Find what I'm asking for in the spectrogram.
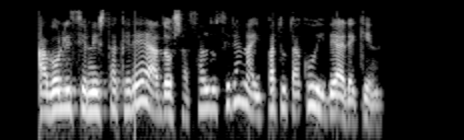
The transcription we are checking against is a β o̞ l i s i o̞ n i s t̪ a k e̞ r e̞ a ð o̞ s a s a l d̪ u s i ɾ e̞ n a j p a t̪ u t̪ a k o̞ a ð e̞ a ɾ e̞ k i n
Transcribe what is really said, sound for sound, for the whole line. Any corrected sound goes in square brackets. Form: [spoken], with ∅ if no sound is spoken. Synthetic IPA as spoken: a β o̞ l i s i o̞ n i s t̪ a k e̞ [ɾ] e̞ a ð o̞ s a s a l d̪ u s i ɾ e̞ n a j p a t̪ u t̪ a k o̞ [i] ð e̞ a ɾ e̞ k i n

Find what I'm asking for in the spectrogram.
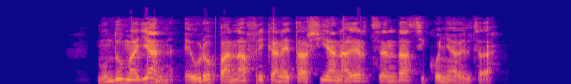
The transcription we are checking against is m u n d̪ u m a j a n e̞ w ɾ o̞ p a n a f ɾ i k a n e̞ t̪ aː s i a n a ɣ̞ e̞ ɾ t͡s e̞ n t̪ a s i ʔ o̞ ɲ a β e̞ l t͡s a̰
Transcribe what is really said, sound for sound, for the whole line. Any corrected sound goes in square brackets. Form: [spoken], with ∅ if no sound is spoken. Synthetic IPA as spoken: m u n d̪ u m a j a n e̞ w ɾ o̞ p a n a f ɾ i k a n e̞ t̪ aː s i a n a ɣ̞ e̞ ɾ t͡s e̞ n [d̪] a s i [k] o̞ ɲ a β e̞ l t͡s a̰

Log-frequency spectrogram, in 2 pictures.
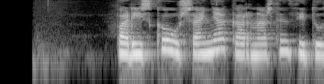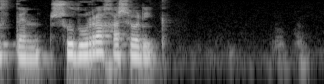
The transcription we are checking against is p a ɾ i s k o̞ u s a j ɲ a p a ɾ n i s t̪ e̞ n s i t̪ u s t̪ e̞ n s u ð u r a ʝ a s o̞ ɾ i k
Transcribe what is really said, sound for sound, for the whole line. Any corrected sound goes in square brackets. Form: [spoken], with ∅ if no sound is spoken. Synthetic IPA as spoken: p a ɾ i s k o̞ u s a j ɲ a [k] a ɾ n [a] s t̪ e̞ n s i t̪ u s t̪ e̞ n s u ð u r a ʝ a s o̞ ɾ i k

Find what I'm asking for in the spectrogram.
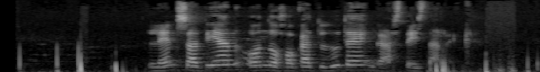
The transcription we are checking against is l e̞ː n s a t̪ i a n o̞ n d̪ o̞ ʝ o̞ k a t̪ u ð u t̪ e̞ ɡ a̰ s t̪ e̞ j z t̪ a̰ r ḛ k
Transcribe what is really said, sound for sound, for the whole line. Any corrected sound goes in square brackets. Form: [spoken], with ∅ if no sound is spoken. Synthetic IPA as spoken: l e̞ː n s a t̪ i a n o̞ n d̪ o̞ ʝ o̞ k a t̪ u ð u t̪ e̞ ɡ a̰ s t̪ e̞ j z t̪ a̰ r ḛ k

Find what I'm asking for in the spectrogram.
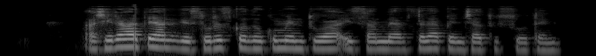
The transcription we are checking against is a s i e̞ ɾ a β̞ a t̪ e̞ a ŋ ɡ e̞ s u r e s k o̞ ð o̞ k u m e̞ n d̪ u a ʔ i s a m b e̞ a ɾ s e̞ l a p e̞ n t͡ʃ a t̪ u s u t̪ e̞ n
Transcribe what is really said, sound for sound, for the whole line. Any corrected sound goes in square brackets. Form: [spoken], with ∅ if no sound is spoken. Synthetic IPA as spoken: a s i e̞ ɾ a β̞ a t̪ e̞ a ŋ ɡ e̞ s u r e s k o̞ ð o̞ k u m e̞ n [t̪] u a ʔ i s a m b e̞ a ɾ s e̞ l a p e̞ n t͡ʃ a t̪ u s u t̪ e̞ n

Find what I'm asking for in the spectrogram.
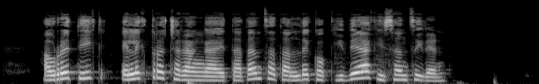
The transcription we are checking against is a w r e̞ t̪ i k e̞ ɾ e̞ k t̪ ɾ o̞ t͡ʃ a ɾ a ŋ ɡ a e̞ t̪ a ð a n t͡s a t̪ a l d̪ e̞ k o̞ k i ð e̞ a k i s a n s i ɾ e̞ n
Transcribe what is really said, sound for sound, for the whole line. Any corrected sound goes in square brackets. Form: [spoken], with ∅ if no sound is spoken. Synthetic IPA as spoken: a w r e̞ t̪ i k e̞ [l] e̞ k t̪ ɾ o̞ t͡ʃ a ɾ a ŋ ɡ a e̞ t̪ a ð a n t͡s a t̪ a l d̪ e̞ k o̞ k i ð e̞ a k i s a n s i ɾ e̞ n

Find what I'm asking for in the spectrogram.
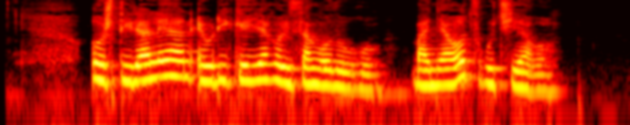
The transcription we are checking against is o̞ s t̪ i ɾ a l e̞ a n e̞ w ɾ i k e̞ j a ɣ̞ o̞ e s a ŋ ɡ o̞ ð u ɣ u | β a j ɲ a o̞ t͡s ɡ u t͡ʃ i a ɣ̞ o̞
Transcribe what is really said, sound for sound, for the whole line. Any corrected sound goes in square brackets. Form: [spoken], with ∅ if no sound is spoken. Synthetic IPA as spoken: o̞ s t̪ i ɾ a l e̞ a n e̞ w ɾ i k e̞ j a ɣ̞ o̞ [i] s a ŋ ɡ o̞ ð u ɣ u | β a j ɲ a o̞ t͡s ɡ u t͡ʃ i a ɣ̞ o̞

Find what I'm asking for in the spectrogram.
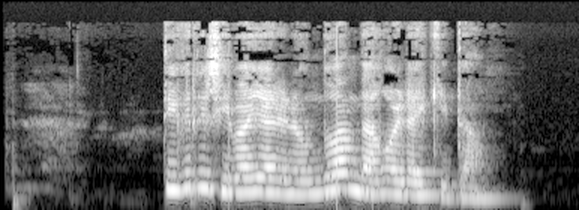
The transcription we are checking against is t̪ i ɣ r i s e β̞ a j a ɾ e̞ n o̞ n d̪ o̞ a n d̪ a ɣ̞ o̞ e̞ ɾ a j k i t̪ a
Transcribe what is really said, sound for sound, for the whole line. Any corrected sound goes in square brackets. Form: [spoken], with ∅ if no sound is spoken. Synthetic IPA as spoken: t̪ i ɣ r i s [i] β̞ a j a ɾ e̞ n o̞ n d̪ o̞ a n d̪ a ɣ̞ o̞ e̞ ɾ a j k i t̪ a

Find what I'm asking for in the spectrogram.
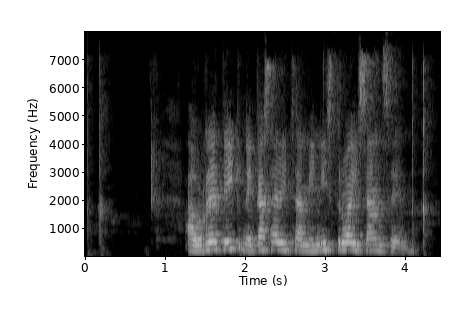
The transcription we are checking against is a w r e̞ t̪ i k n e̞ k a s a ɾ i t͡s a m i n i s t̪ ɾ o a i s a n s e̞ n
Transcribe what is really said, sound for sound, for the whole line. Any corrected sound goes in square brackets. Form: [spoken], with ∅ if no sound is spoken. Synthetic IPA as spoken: a w r e̞ t̪ i k n e̞ k a s a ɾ i t͡s a m i n i s t̪ ɾ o a i s a n s e̞ n

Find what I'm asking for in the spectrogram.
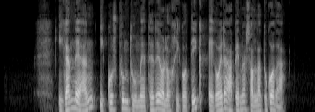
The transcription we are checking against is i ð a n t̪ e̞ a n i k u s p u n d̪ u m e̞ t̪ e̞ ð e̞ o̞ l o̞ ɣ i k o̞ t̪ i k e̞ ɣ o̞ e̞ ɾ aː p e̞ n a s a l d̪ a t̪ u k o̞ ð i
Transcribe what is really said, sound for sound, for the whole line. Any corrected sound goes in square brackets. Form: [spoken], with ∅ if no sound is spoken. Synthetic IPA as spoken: i [ɣ] a n [d̪] e̞ a n i k u s p u n [t̪] u m e̞ t̪ e̞ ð e̞ o̞ l o̞ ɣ i k o̞ t̪ i k e̞ ɣ o̞ e̞ ɾ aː p e̞ n a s a l d̪ a t̪ u k o̞ ð [a]

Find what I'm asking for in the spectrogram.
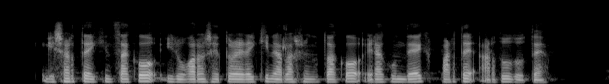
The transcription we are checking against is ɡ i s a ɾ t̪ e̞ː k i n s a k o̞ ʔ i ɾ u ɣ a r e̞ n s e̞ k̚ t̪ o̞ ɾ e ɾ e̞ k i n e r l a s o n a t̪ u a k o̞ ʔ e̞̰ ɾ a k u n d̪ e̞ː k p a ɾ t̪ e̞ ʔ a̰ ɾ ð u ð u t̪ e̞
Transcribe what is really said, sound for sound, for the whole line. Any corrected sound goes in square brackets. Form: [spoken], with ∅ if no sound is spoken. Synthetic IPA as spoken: ɡ i s a ɾ t̪ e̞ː k i n [t͡s] a k o̞ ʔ i ɾ u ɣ a r e̞ n s e̞ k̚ t̪ o̞ ɾ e ɾ e̞ k i n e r l a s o n a t̪ u a k o̞ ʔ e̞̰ ɾ a k u n d̪ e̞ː k p a ɾ t̪ e̞ ʔ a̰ ɾ ð u ð u t̪ e̞

